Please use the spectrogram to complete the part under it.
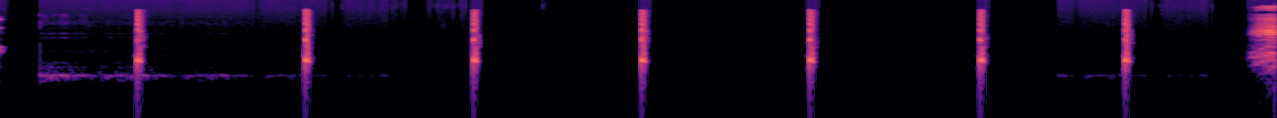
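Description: A timer ticks steadily, about once a second.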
